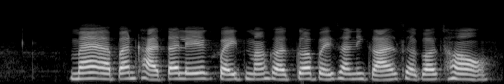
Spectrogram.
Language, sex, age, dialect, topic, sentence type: Chhattisgarhi, female, 25-30, Central, banking, question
